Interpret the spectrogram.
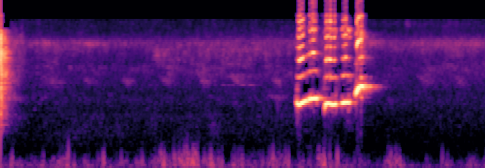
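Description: White-rumped shama giving one loud whistled phrase about four seconds in: three clear notes at one pitch, the last rising higher, under a second in all. A sharp click right at the start.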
